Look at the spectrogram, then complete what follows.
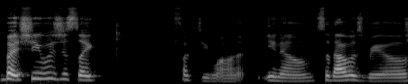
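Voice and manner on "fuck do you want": low, emotionless, flat deadpan delivery. Retelling a roommate's reply to a stranger at a bar: imitating a deadpan roommate. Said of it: "She showed no emotion".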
